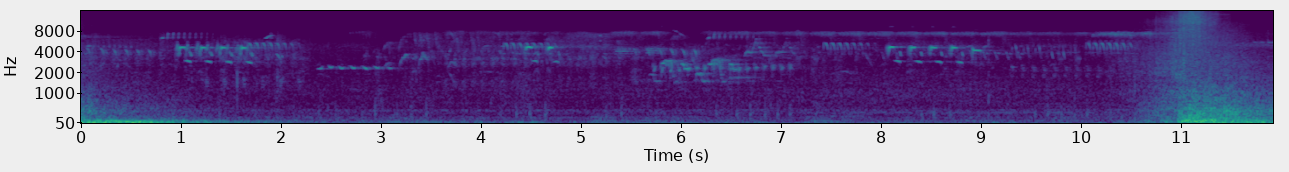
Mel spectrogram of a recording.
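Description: Songbirds chirping, with short, rapid series of high chirps and trills repeating through a quiet outdoor ambience. A rushing whoosh fades out at the start and swells again near the end.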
